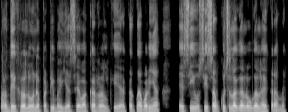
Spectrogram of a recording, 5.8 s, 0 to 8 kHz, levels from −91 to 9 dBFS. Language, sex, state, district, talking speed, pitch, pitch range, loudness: Magahi, male, Bihar, Gaya, 205 wpm, 115 Hz, 110-120 Hz, -19 LUFS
